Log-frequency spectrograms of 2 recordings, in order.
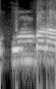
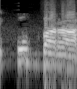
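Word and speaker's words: قبرة: یہ کبرا پڑھنا ہے، کمبر نہیں پڑھنا ہے اس کو۔ وہ کیوں؟ چونکہ جوہری نے صحاح اللغہ میں کہا ہے کہ عام لوگ اس کو کمبرا پڑھ لیتے ہیں، حالانکہ اس کا صحیح تلفظ وہی کبرا ہے۔ والصعوۃ وہی عصفور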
